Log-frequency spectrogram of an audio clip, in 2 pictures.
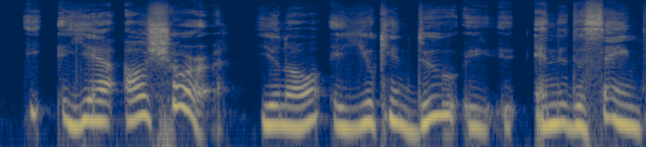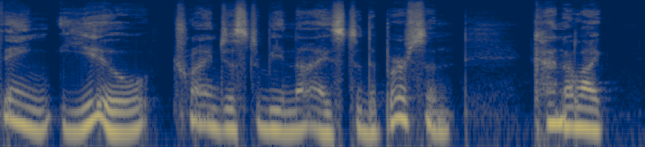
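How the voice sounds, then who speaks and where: A somewhat breathy woman's voice with an American accent, medium in pitch, at a fairly slow pace with ordinary pitch variation, in a dry, close sound with no echo. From outside the US. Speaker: podcast co-host. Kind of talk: casual chat.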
